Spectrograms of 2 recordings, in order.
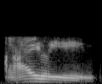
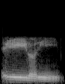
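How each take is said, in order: First: The first syllable lacks the emphasized A sound. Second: The first syllable has the emphasized A sound. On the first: The speaker calls it wrong. "everybody keeps saying Eileen" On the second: The speaker calls it right. "The emphasis needs to be on the A"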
